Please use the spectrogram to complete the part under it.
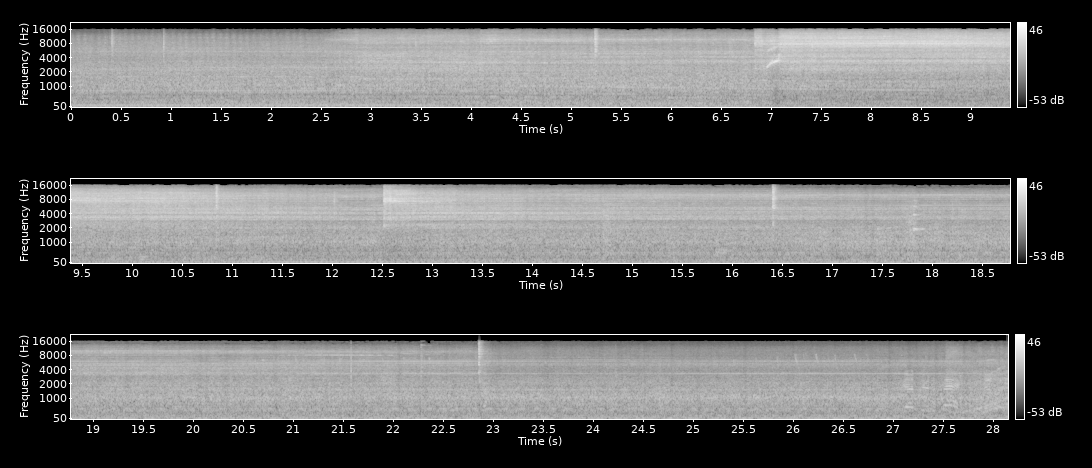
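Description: A diesel locomotive engine rumbles and drones steadily close by.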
